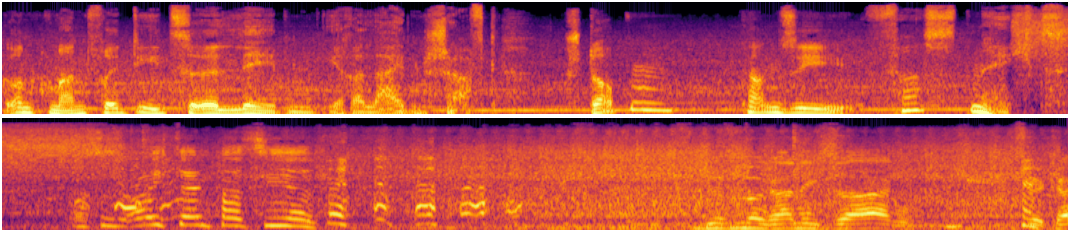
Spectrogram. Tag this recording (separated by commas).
Vehicle, Car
